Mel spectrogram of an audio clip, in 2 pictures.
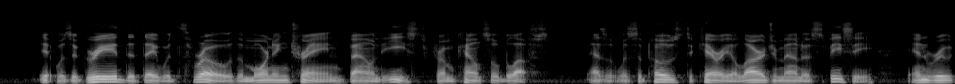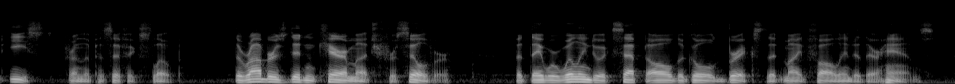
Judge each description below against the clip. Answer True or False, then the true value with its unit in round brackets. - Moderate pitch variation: True (4.3 semitones)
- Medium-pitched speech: False (90 Hz)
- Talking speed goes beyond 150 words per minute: True (175 wpm)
